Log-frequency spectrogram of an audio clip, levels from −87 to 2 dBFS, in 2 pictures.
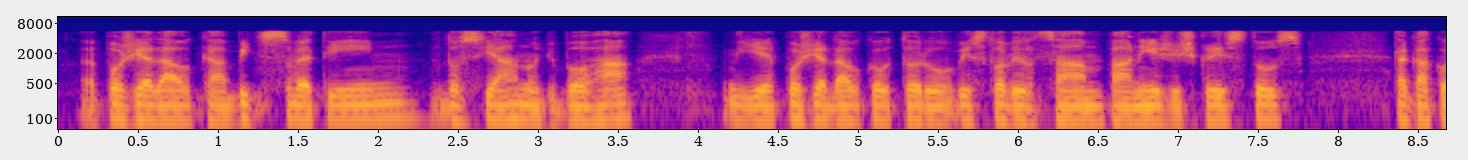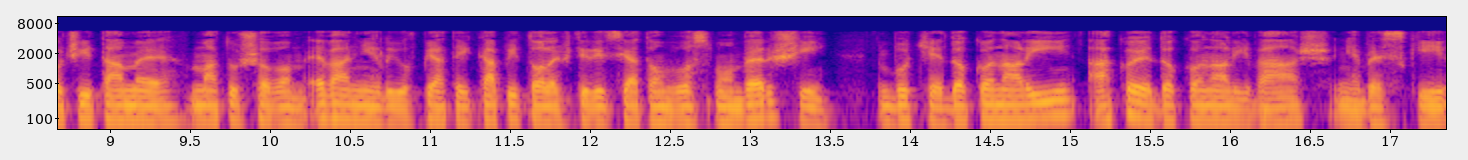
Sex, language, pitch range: male, Slovak, 85-95 Hz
